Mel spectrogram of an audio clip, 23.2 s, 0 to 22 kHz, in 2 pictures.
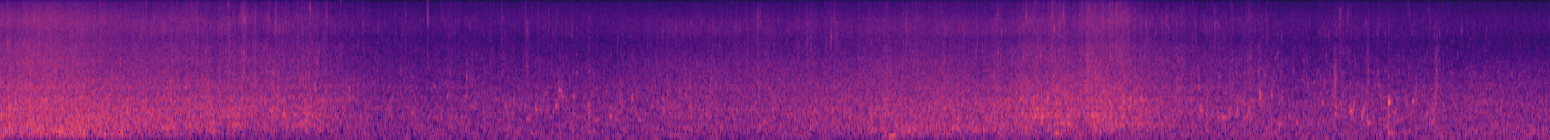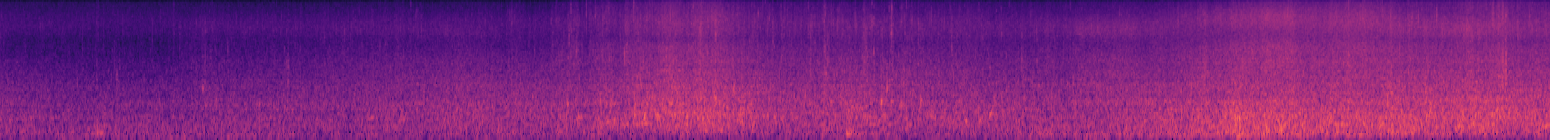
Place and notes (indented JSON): {
  "title": "Jizatay, Ponso no Tao - Waves and tides",
  "date": "2014-10-30 09:56:00",
  "description": "Small pier, Sound of the waves\nZoom H2n MS +XY",
  "latitude": "22.03",
  "longitude": "121.54",
  "altitude": "6",
  "timezone": "Asia/Taipei"
}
